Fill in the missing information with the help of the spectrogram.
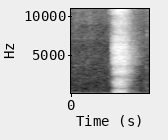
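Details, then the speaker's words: An adult sneezes again. "Oh, je vais éternuer encore."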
